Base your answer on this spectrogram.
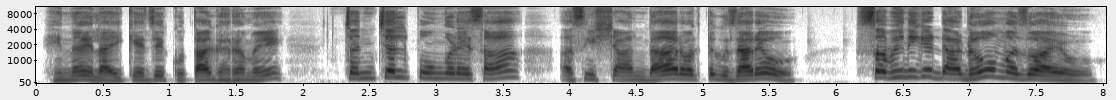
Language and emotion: Sindhi, happy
